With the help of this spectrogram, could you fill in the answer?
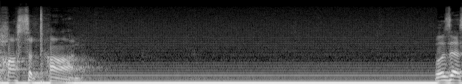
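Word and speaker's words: השטן: Adversary in Hebrew is pronounced hasatan.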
